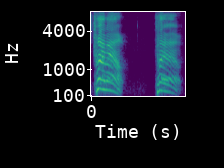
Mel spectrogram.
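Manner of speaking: high, loud acted-out timeout call; sudden high shout, retold. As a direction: call it out across a ball field. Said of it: "I called timeout".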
